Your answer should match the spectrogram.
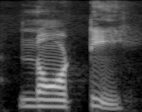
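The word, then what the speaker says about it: naughty: है नॉटी मीस शरारती यहां पर देखो जी जो है वह क्या है साइलेंट रहेगा ठीक नॉटी जी और एच जो है वह क्या है साइलेंट है बॉय बॉय मतलब लड़का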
